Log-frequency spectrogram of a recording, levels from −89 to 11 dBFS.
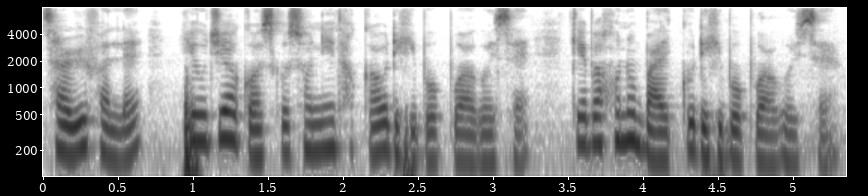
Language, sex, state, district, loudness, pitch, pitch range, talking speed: Assamese, female, Assam, Kamrup Metropolitan, -17 LUFS, 180 Hz, 155-205 Hz, 155 wpm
